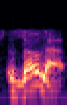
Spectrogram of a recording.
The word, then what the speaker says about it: Xhosa: When I get to the UK, if I'm in London, then it's Xhosa, automatically. And I'm not going to correct anybody because that is the anglicized pronunciation of the X.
